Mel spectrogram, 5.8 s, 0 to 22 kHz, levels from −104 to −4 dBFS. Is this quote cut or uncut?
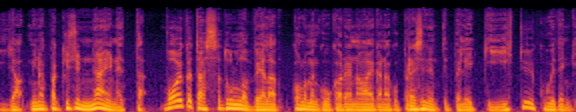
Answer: uncut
